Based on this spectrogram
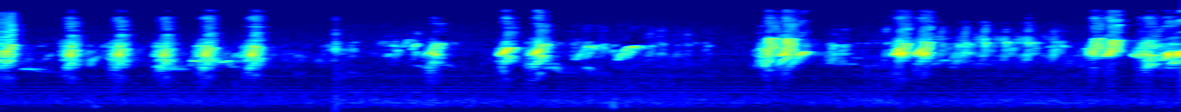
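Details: Song of a barn swallow (Hirundo rustica): bouncy, high twittering notes in quick clusters, separated by short gaps, ending in a denser burst of chatter.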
